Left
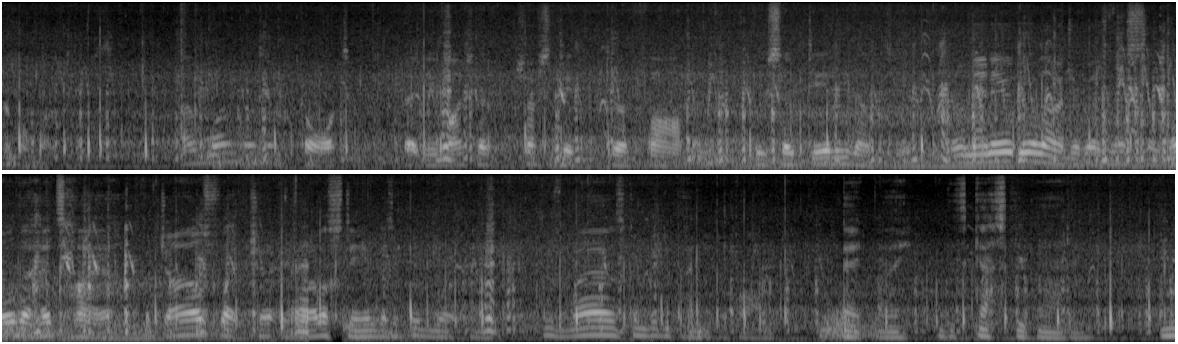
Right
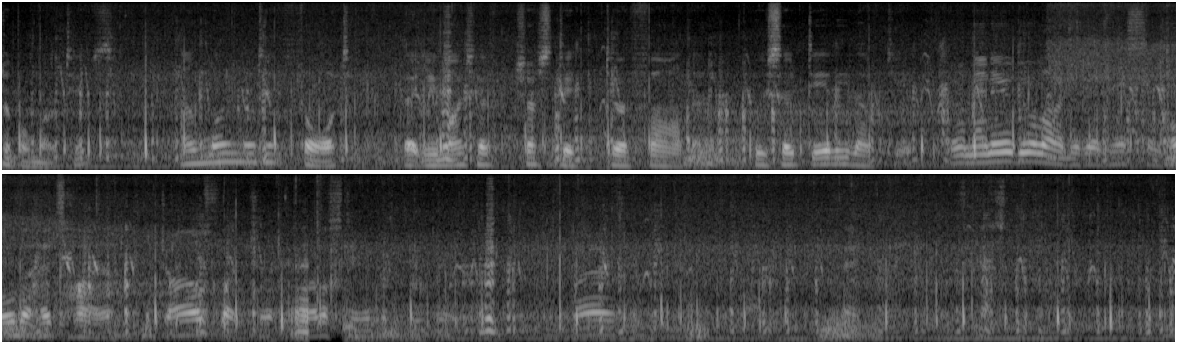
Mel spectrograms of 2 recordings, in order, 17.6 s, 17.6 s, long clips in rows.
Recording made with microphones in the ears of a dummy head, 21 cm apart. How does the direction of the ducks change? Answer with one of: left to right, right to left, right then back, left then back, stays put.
left then back.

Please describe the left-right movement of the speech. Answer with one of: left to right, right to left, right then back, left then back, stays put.
right to left.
